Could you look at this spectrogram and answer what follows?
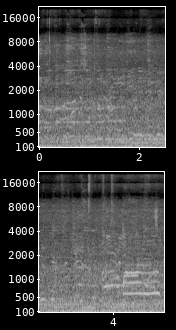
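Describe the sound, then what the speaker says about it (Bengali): A trawler at Barishal gives off a steady low engine rumble that holds close and constant, with voices talking over it. "ও সুন্দর এক ট্রলার ওয়েট করছে আমাদের জন্য।"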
